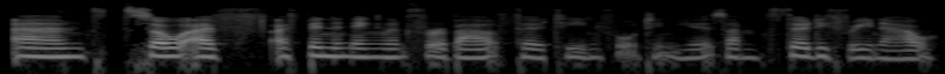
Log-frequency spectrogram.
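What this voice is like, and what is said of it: German-English mixed accent, Welsh-sounding. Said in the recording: “I'm this sort of weird accent mix of having grown up in Germany and ... I moved to England ... a lot of people think I sound Welsh”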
